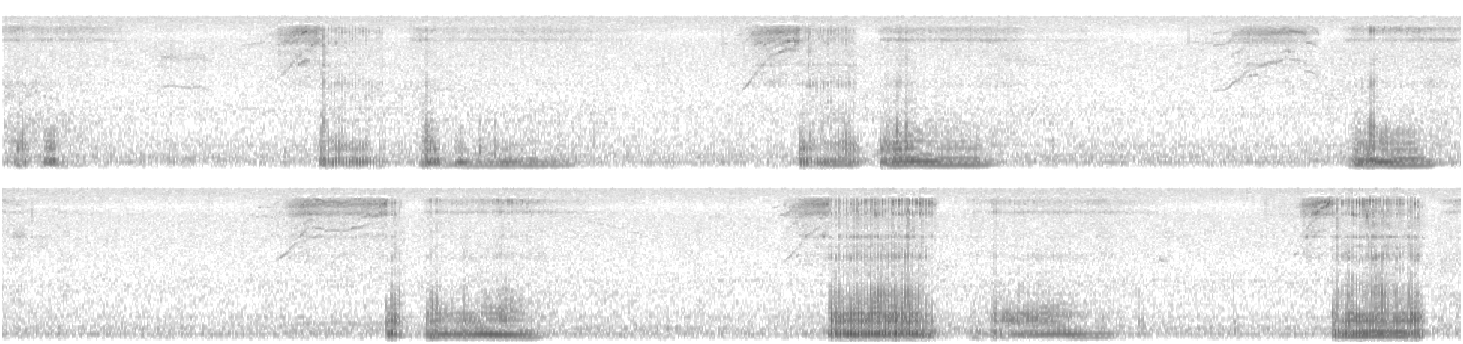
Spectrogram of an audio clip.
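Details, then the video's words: Sleeping Boston Terrier puppy, four months old, gives quiet snores: rough, rattling buzzy breaths repeated every one to three seconds, some stuttering in quick pairs, a few louder near the end, steady room hiss behind. "Snoring Boston Terrier puppy"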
